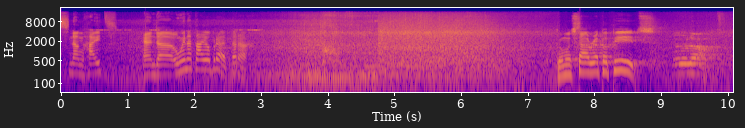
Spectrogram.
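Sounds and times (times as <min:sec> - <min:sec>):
road traffic rushing past: 0:00.0 - 0:10.0.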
